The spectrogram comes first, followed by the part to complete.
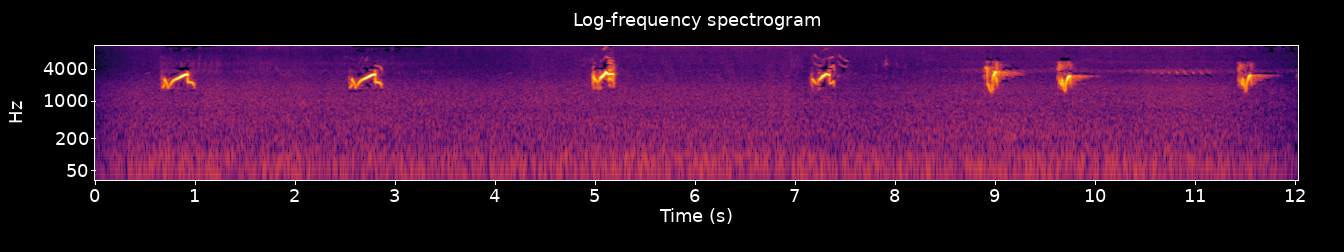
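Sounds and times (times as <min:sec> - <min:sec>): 
Pacific Golden-Plover calls: 0:00.5 - 0:01.1, 0:01.8 - 0:02.9, 0:05.0 - 0:05.2, 0:07.0 - 0:08.1, 0:08.7 - 0:12.0.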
